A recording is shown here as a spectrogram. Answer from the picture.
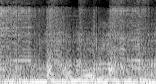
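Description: Live hard rock band playing loud: distorted electric guitars and bass over a drum kit, with a cymbal or snare stroke about every half second.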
